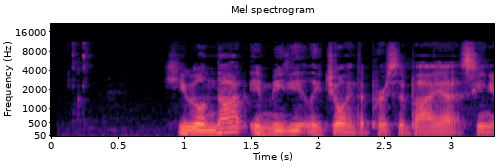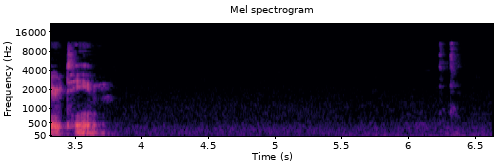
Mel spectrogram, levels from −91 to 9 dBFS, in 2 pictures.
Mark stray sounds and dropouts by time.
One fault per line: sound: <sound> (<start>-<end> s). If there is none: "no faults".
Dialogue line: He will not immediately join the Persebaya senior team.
no faults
